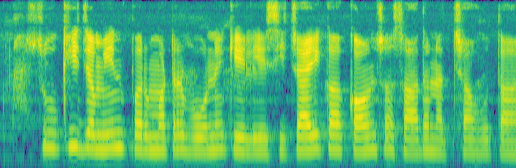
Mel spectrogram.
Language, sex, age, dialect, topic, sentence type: Hindi, female, 31-35, Awadhi Bundeli, agriculture, question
